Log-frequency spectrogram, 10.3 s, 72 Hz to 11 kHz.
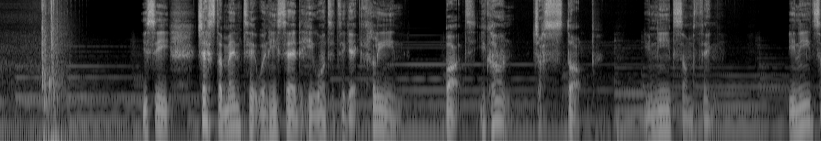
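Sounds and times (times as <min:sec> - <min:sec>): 
wooden door opening with latch thunk: 0:00.4 - 0:01.0
speech: 0:01.8 - 0:09.0, 0:09.8 - 0:10.2.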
